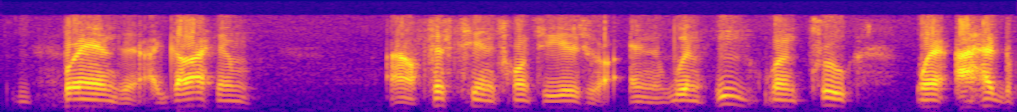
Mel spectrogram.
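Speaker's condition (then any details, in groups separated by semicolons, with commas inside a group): Traumatic brain injury; traumatic brain injury from being trapped in a fire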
